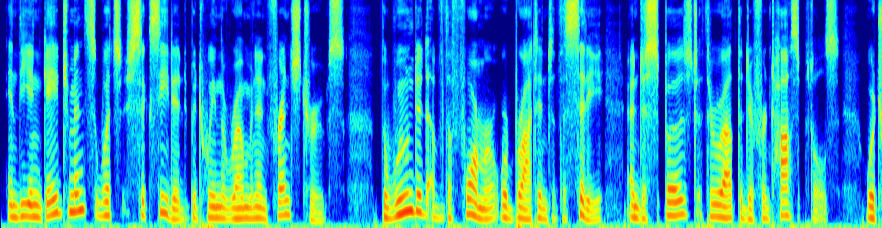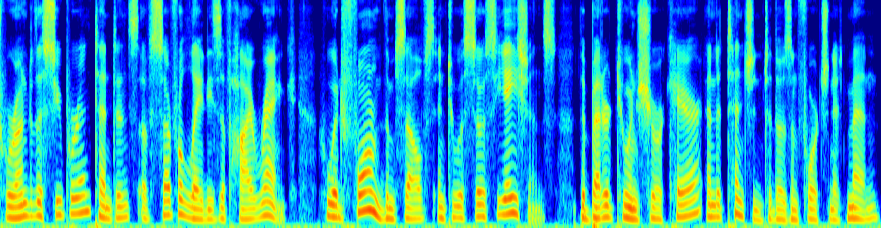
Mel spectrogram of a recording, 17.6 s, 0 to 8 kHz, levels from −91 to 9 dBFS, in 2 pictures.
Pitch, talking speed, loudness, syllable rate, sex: 150 Hz, 185 wpm, -18 LUFS, 6.3 syllables/s, male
